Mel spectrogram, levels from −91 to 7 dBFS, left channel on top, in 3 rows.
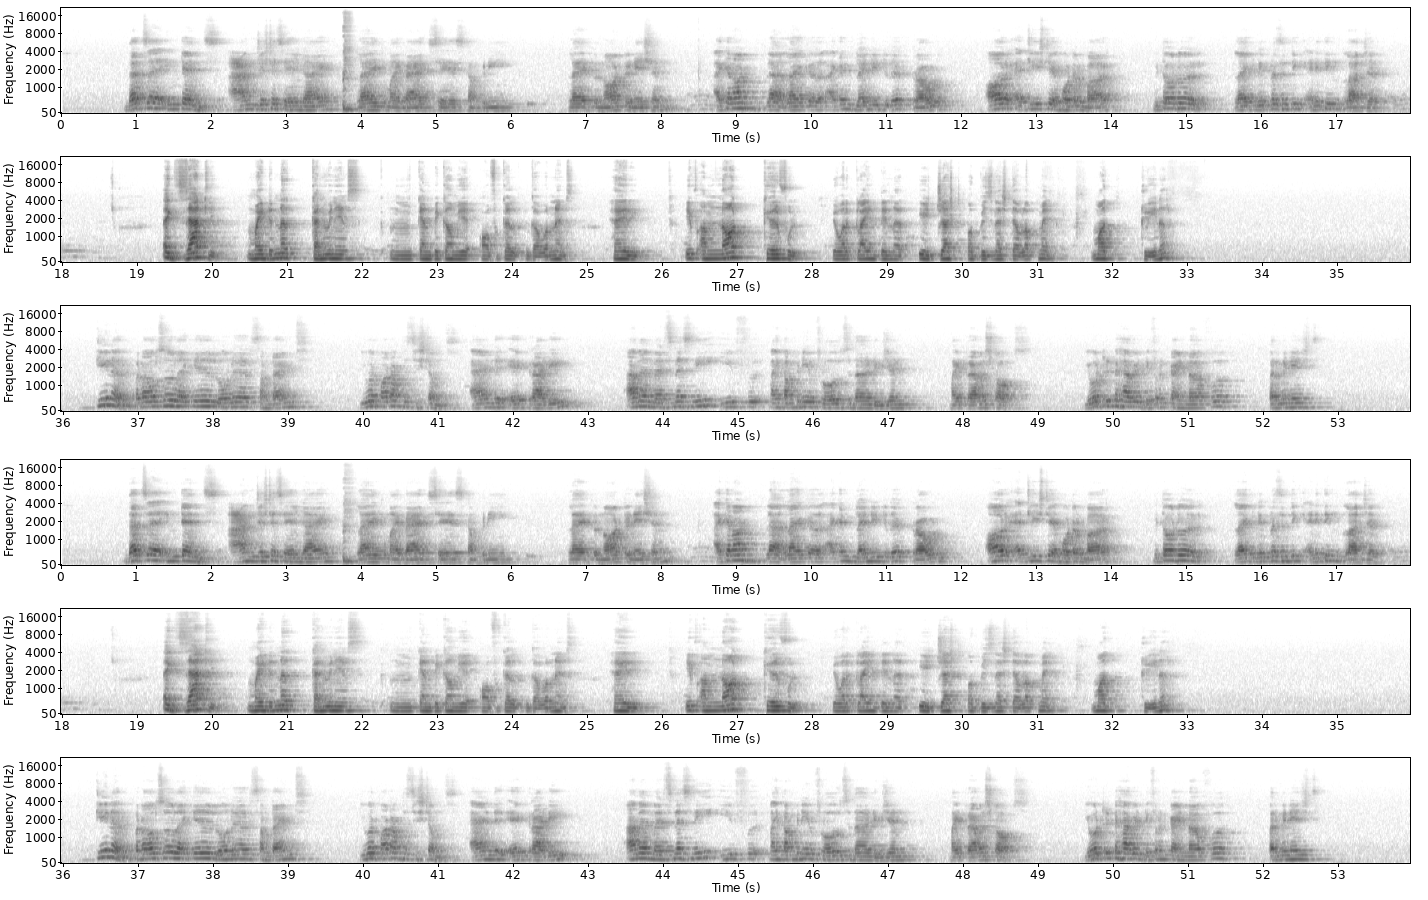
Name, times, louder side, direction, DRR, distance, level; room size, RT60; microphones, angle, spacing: voice 1, 0.8-3.6 3.9-6.0 6.8-8.1 8.7-11.7 12.3-14.0 14.6-15.2 15.6-17.6 36.4-39.2 40.0-42.8 43.5-47.2 47.8-48.8 49.6-51.5 52.1-52.6, right 2 dB, 35° right, 1 dB, 1.5 m, -36 dB
voice 2, 19.3-22.0 22.4-24.8 25.3-25.8 26.3-27.8 28.3-31.3 31.7-32.1 32.4-32.8, left 3 dB, 30° left, 7 dB, 0.4 m, -32 dB
9.9 x 5.1 x 3.6 m, 0.77 s
head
